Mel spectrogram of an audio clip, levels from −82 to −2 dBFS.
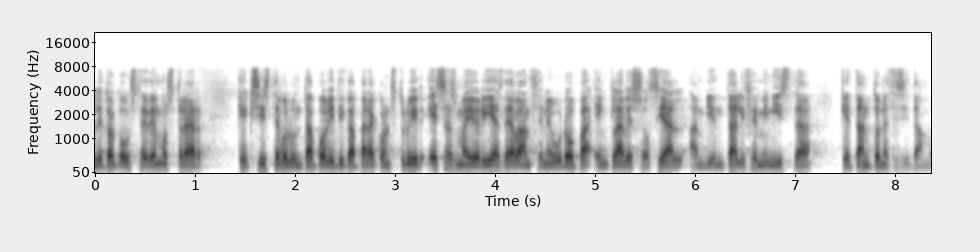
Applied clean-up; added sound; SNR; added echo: none; none; none; none.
